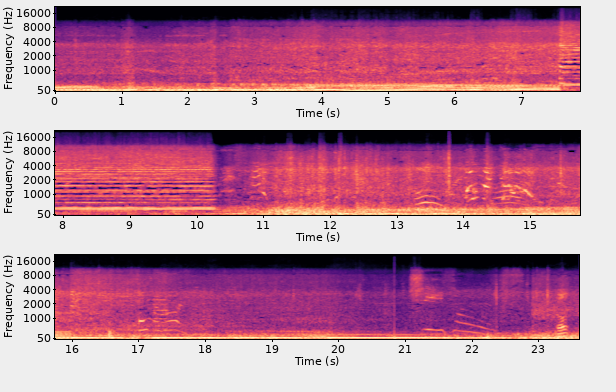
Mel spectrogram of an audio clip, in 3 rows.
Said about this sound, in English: Here we have the truck approaching, where approximately 300 animals are stacked into this truck. We're gonna stop this truck so we can bear witness.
